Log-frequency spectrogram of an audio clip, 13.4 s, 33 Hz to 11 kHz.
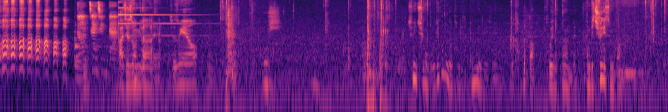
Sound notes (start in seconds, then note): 0.0 laughing out loud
